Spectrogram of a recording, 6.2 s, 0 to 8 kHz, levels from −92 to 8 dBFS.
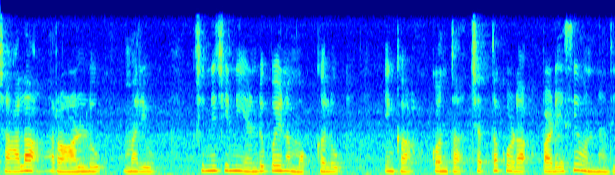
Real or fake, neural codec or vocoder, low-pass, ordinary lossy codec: real; none; 7.2 kHz; none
